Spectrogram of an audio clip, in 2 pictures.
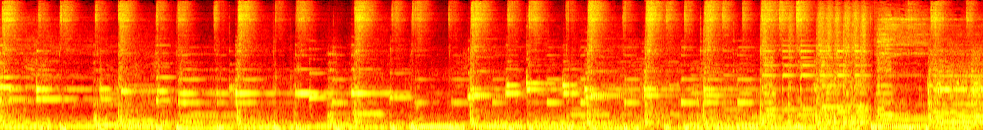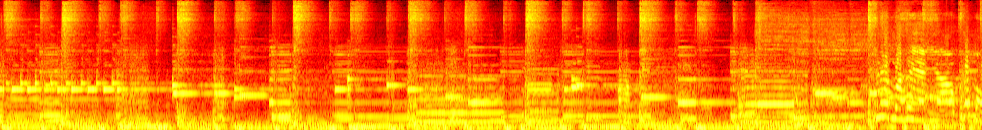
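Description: Live blues band playing an instrumental passage: drum kit, bass and electric guitars, with an electric organ-sounding keyboard playing held notes and lead lines over them.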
